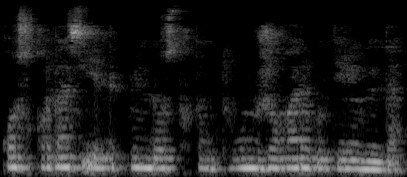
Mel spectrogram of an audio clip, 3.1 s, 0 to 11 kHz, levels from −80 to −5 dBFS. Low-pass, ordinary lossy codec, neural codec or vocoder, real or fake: 9.9 kHz; AAC, 32 kbps; none; real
